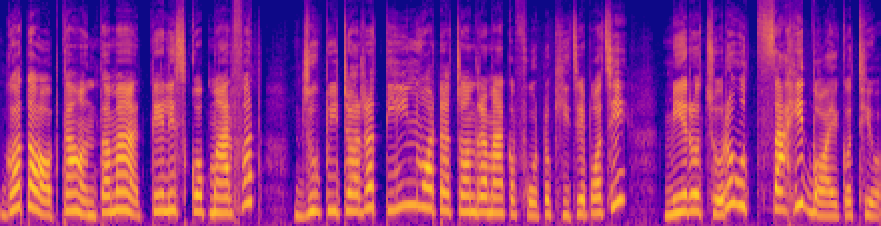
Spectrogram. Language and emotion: Nepali, happy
